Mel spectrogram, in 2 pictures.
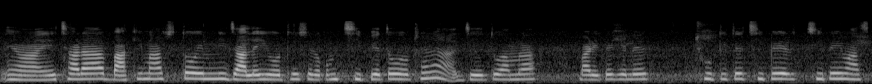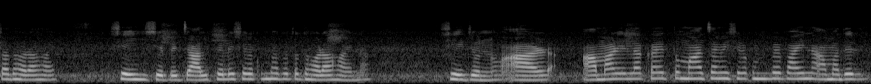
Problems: background sounds at intervals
